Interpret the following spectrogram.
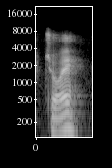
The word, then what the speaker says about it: cioè: Miren cómo se pronuncia, acuérdense que la C y O suena cho, entonces suenan así, cioè.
